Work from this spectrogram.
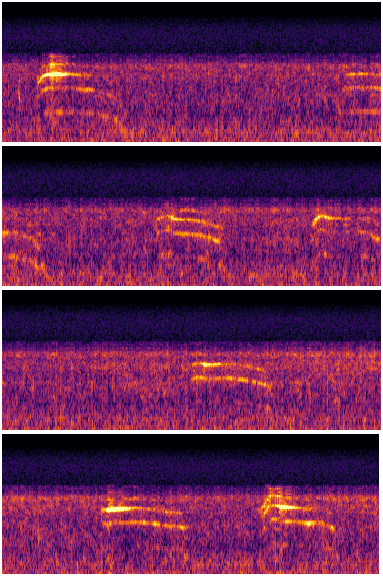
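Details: Cat trying to fit through a window to get into the house, meowing repeatedly: short arched meows with falling tails, about seven across the stretch, spaced irregularly one to three seconds apart, over faint steady background hiss.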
